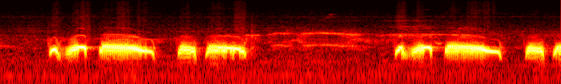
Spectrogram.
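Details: Repeated pushed coos from a thổ-voiced spotted dove: a stammered double note, then a long, smoothly descending coo. Two full phrases are separated by a soft pause with faint background murmur, and another starts at the end.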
